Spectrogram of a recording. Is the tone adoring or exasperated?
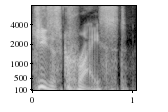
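exasperated. It is said in an exasperated, swearing tone. It is used as a curse. "This is taking the Lord's name in vain"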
